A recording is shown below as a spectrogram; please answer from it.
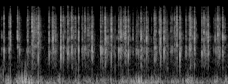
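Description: Plastic hand-clapper toys (hands on sticks with flapping fingers) being shaken hard, giving a rapid, irregular clacking.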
